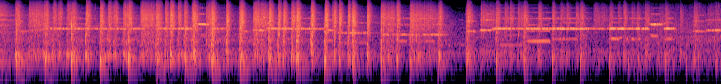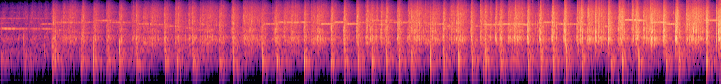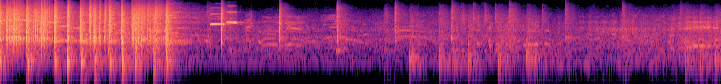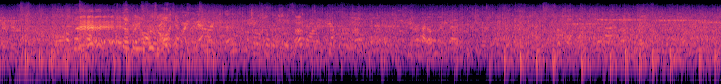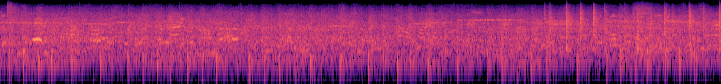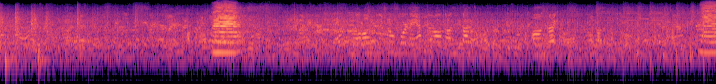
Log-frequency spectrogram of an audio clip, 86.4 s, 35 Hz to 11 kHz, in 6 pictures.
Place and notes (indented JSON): {
  "title": "Ulsterville Ave, Belfast, UK - 2022-07-12-Belfast Orange Day Parade-Lifted Restrictions",
  "date": "2022-07-12 11:25:00",
  "description": "Due to the Covid-19 pandemic, the Orange Day parades were previously restricted in size and attendance. In 2022, the parade was back on in pre-covid conditions, meaning a full day of marching and celebration. The recordings took place such as the recording position of last year and the return route marching was recorded within a flat less than 300m from Lisburn Road. The recordings are separated into four sections to best time compress the activities taking place during the march, Section 1 – beginning of marching, Section 2 – marching break, Section 3 – continued marching, and Section 4 – return route marching through the perspective on window listening. Recording of Full Parade, Return Parade, marching, viewers, helicopters, drums, whistles, flutes, accordions, vehicles, chatter, celebration, bottles, drinking, smoking, and stalled vehicles.",
  "latitude": "54.58",
  "longitude": "-5.94",
  "altitude": "21",
  "timezone": "Europe/London"
}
